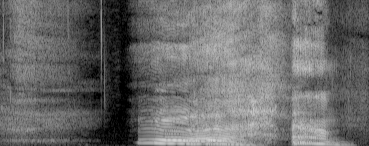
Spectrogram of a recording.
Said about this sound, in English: It's funny that we're tired and yawning when we're recording during the day.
